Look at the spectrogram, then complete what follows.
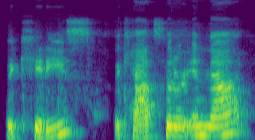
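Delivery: normal talking voice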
